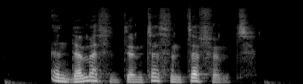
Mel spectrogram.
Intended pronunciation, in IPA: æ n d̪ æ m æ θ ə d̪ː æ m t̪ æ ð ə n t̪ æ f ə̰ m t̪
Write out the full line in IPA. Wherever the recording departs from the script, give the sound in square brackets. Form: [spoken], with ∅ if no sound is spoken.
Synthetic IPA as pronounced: æ n d̪ æ m æ θ ə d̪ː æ m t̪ æ [θ] ə n t̪ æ f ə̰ m t̪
